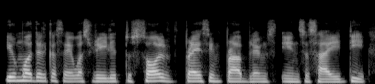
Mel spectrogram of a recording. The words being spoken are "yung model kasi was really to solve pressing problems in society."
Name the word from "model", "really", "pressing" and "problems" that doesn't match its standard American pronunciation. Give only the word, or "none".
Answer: problems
